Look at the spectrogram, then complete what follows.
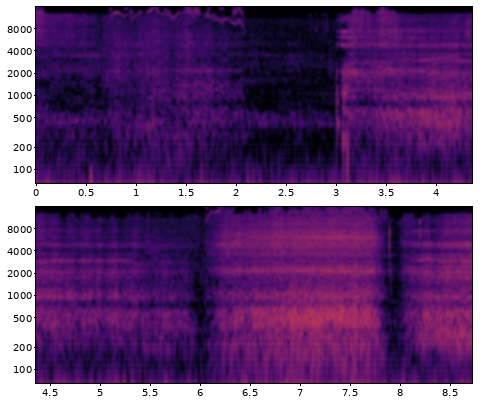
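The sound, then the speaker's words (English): Slow, hushed ujjayi throat breathing with a soft oceanic rasp, several long inhales and exhales following one another in a steady rhythm, fairly quiet with no talking. “Your listening is what creates ujjayi breath.”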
